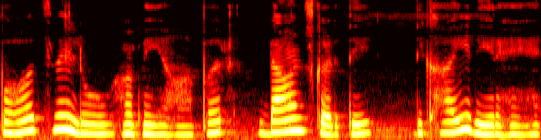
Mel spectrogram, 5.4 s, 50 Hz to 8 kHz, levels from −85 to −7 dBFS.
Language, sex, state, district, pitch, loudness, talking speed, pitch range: Hindi, male, Chhattisgarh, Raipur, 205 Hz, -15 LUFS, 135 wpm, 195-230 Hz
